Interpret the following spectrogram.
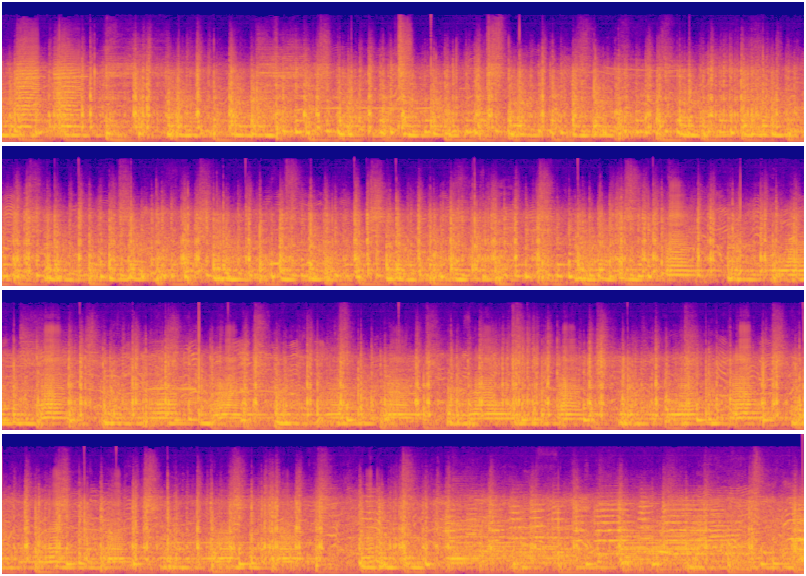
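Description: High school marching band playing: brass chords over a steady beat from the drum line.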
